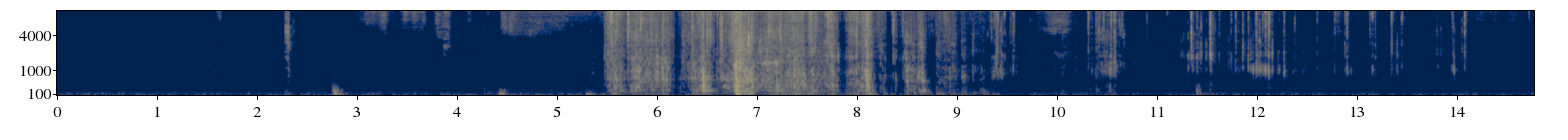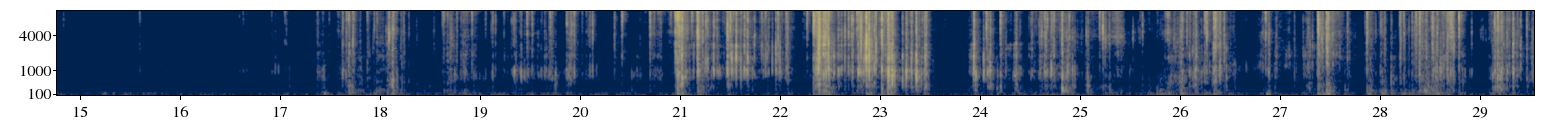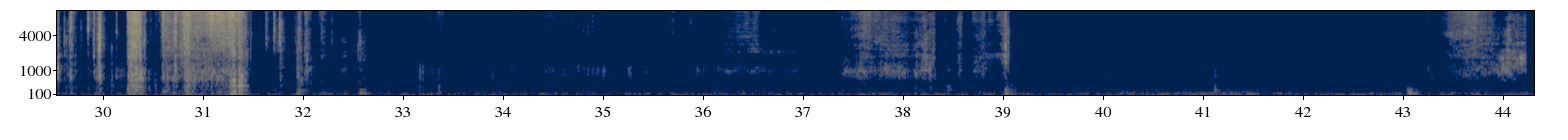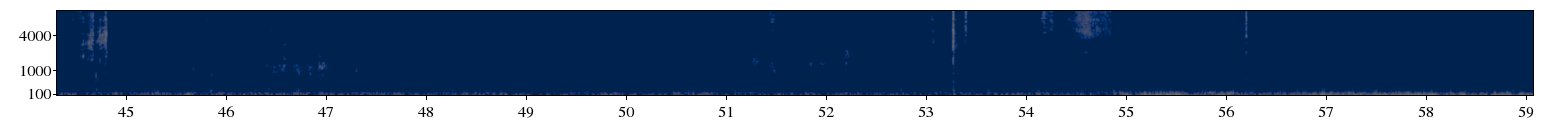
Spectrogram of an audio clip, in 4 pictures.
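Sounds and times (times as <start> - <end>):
paper crinkling and tearing: 5.5 - 9.7, 17.0 - 32.3.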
